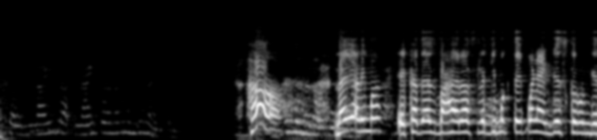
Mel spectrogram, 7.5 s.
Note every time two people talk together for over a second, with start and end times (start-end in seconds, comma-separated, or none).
4.2-6.4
